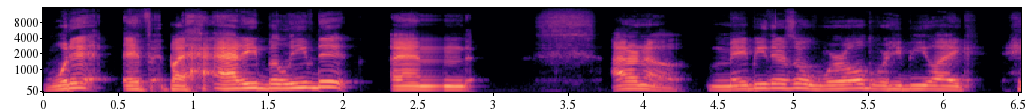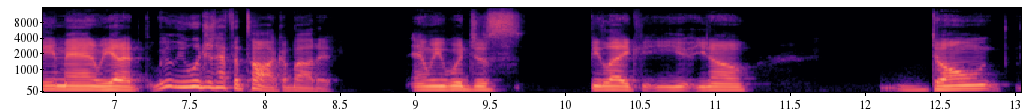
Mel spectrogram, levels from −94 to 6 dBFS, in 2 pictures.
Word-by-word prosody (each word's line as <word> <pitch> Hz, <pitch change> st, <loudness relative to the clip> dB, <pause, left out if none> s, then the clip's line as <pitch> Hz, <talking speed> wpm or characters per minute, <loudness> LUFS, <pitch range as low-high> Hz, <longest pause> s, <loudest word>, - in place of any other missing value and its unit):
Would 150 Hz, -, +1 dB
it 285 Hz, +8 st, 0 dB
if 150 Hz, -, -1 dB
but 150 Hz, -2 st, +3 dB
had 170 Hz, +4 st, +4 dB
he 200 Hz, -, +6 dB
believed 195 Hz, +4 st, +3 dB
it, 230 Hz, -1 st, +1 dB, 0.2 s
and 135 Hz, -1 st, +2 dB, 0.9 s
I -, -, +1 dB
don't 165 Hz, 0 st, +2 dB
know, 120 Hz, -11 st, -5 dB, 0.2 s
maybe 145 Hz, +8 st, -1 dB
there's 190 Hz, -1 st, -2 dB
a 190 Hz, -2 st, 0 dB
world 165 Hz, +4 st, +1 dB
where 150 Hz, -2 st, -4 dB
he'd 150 Hz, 0 st, -3 dB
be 155 Hz, 0 st, -1 dB
like, 135 Hz, -2 st, -2 dB
"Hey, 145 Hz, 0 st, -5 dB
man, 140 Hz, -1 st, +3 dB
we 135 Hz, -, +3 dB
gotta 135 Hz, -2 st, +3 dB
we 250 Hz, +7 st, -4 dB
we 240 Hz, -2 st, 0 dB
we 255 Hz, 0 st, +5 dB
just 225 Hz, -1 st, 0 dB
have 220 Hz, -, -1 dB
to 175 Hz, -, -2 dB
talk 160 Hz, -, -2 dB
about 100 Hz, -4 st, -7 dB
it," 90 Hz, -, -16 dB, 0.5 s
and 130 Hz, +1 st, -2 dB
we 135 Hz, 0 st, +4 dB
would 140 Hz, -1 st, +2 dB
just 130 Hz, -5 st, -4 dB, 0.4 s
be 140 Hz, -, -1 dB
like, 135 Hz, -2 st, +2 dB
"You -, -, -11 dB, 0.3 s
you 120 Hz, -, -6 dB
know, 125 Hz, -1 st, -2 dB, 1.2 s
don't" 150 Hz, +4 st, +2 dB
145 Hz, 200 wpm, -22 LUFS, 135-180 Hz, 1.2 s, he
